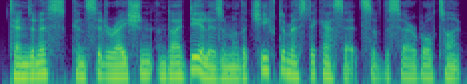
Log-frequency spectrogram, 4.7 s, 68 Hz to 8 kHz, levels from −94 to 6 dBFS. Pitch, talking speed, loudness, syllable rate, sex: 105 Hz, 165 wpm, -19 LUFS, 6.4 syllables/s, male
